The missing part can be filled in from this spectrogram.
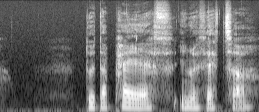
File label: "peth", Welsh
